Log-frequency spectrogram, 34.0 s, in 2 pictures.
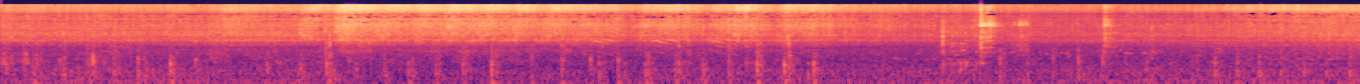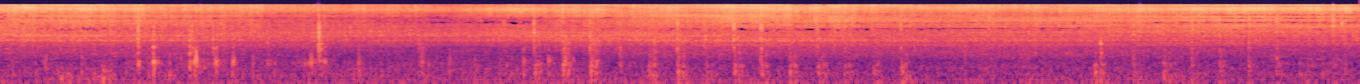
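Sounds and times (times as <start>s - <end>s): curry frying and sizzling: 0.0s - 34.0s
spoon knocking and scraping pot: 11.8s - 12.9s.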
